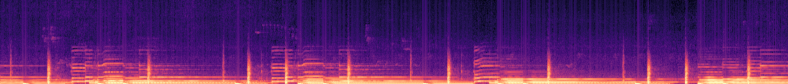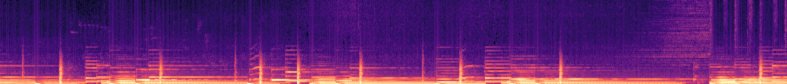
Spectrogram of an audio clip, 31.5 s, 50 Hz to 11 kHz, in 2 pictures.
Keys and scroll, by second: 14.0 F1, 24.8 F3, 29.5 F1.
